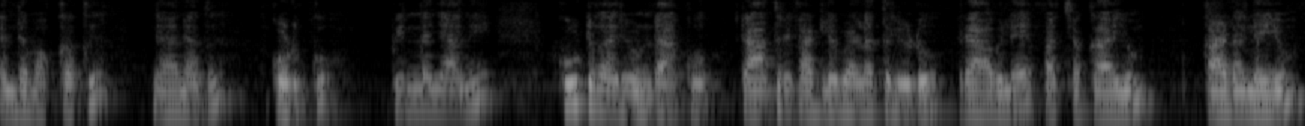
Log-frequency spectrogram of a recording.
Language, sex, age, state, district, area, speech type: Malayalam, female, 45-60, Kerala, Kasaragod, rural, spontaneous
